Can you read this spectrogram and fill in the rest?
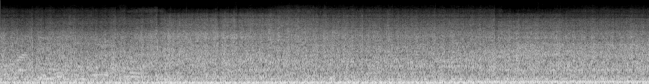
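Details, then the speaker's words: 2014 Ford F-150 5.0L V8 after starter, heater hose, upper radiator hose, thermostat housing replacement and throttle body cleaning, just started: steady, even low rumble, smooth idle with no misses or knocks, no coolant leaks. Normal idle. "man it's running good it's not leaking"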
